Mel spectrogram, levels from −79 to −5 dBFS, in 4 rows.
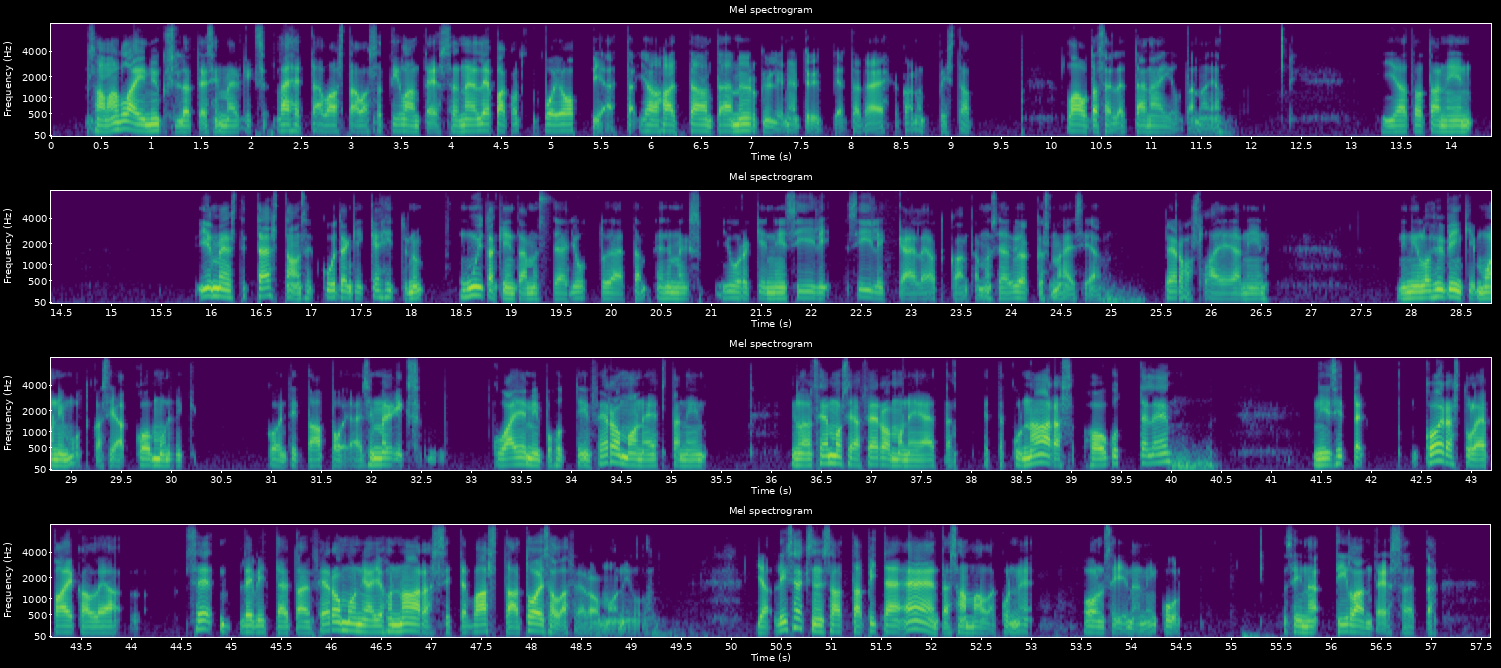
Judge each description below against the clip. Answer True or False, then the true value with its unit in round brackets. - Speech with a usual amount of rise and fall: False (2.2 semitones)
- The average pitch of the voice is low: True (120 Hz)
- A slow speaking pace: False (105 wpm)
